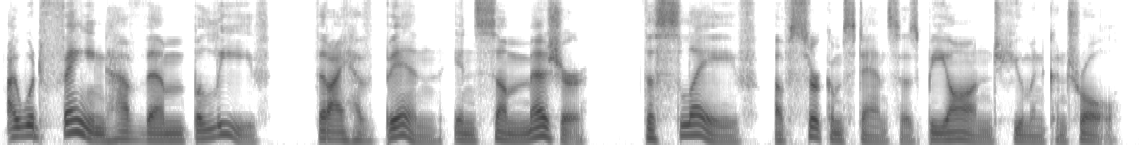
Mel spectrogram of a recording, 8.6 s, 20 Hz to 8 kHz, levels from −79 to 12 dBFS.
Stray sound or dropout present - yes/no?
no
